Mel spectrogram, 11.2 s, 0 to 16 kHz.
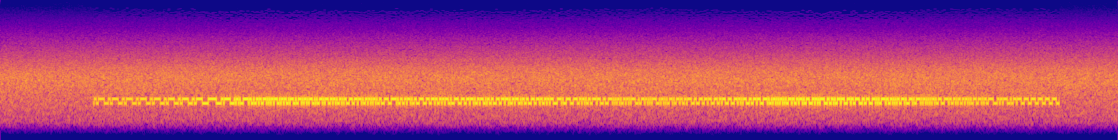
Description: NAVTEX (SITOR-B), 100 baud, 170 Hz shift, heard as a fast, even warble, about 1000 Hz centre, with radio static. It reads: I DUE POSSONO COSI CONVOLARE A NOZZE SENZA IMBROGLI.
